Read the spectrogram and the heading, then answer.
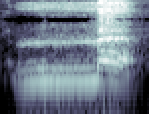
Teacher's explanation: الشفتين هتتباعد ويتصاعد الصوت الى اعلى · Term: ميم مفتوحه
